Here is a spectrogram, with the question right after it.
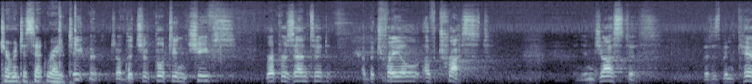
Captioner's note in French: voix de l'interprte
